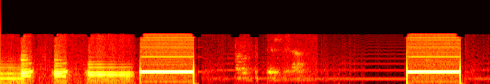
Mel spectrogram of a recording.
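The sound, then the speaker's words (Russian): A telephone line tone plays while a call is transferred: two long, steady, buzzy beeps about four seconds apart, each lasting under a second. Brief speech-like sounds come before the first beep and between the two. “Алло, я сейчас вас переключу.”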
